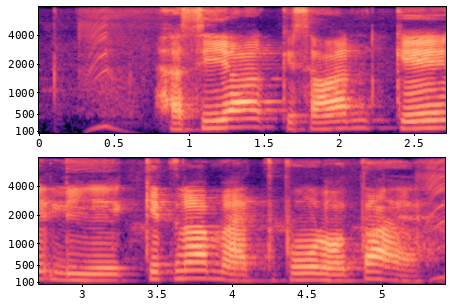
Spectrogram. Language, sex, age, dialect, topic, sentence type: Hindi, male, 25-30, Awadhi Bundeli, agriculture, question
